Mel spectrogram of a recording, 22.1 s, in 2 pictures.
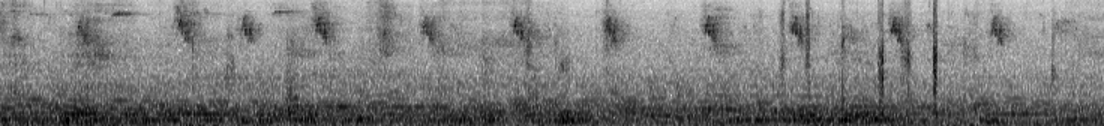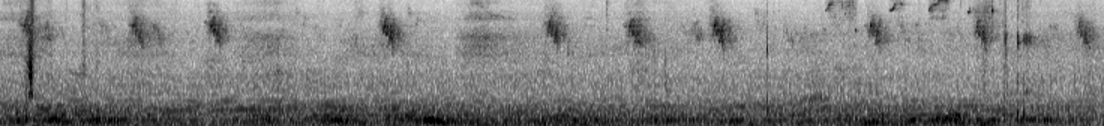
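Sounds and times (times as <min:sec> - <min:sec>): faint low hum: 0:00.0 - 0:22.0
small bird chirping: 0:19.3 - 0:22.0.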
